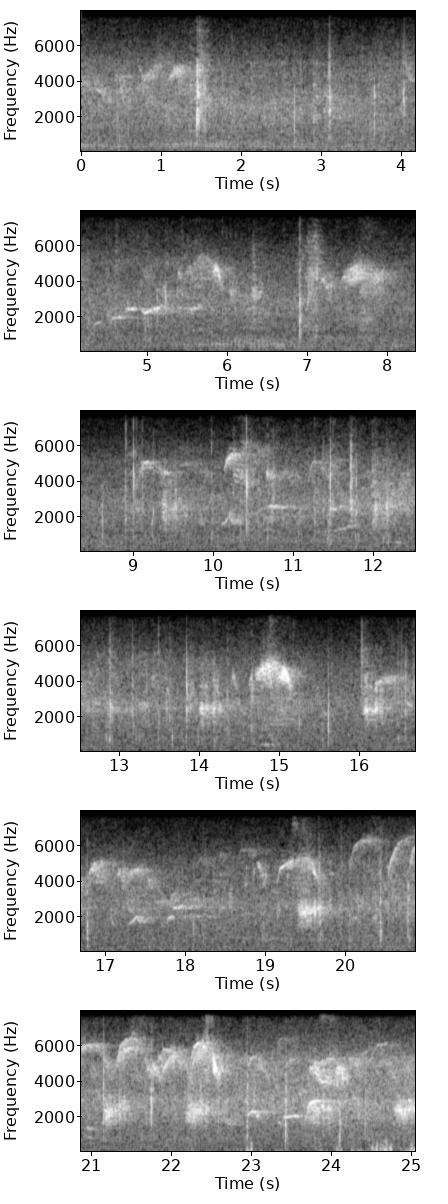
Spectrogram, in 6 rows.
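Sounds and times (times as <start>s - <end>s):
light footsteps on asphalt: 0.0s - 25.0s
songbirds chirping and singing: 9.0s - 25.0s.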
